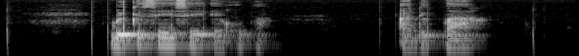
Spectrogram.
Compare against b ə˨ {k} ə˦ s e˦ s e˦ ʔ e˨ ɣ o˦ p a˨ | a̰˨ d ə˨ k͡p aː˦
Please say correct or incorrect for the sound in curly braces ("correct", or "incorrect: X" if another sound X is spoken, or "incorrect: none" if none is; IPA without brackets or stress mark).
correct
